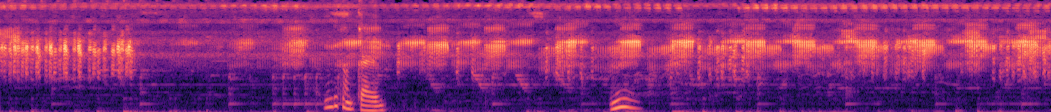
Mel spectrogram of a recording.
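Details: Chorus of croaking frogs where a frog had chased off a snake, with bursts of clattering calls and two loud harmonic human vocal sounds partway through.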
